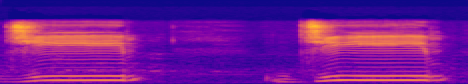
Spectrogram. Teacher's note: तो सा का मखरज जबान की नोक और सना उलिया का किनारा। जीम, जीम का मखरज जबान का बीच और उसके मुकाबिल ऊपर का तालु। जबान का बीच, बीच वाला हिस्सा जबान का, इस जबान के बीच वाले हिस्से को बिल्कुल उसके ऊपर लगाएंगे, तालु के ऊपर, तो वहां से अदा करेंगे जीम, जीम, ठीक है।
